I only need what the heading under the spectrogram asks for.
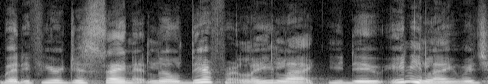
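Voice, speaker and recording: A woman speaks at a moderate pace in a medium pitch with ordinary pitch variation. Her tone is dark and mellow. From western North Carolina, USA. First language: Cherokee. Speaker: Cherokee language teacher. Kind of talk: conference panel talk.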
